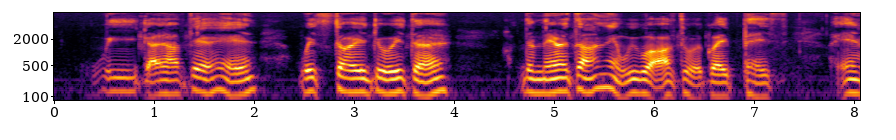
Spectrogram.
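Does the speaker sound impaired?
Yes: spastic quadriplegia cerebral palsy; wheelchair user, relies on others for help, races in boat and front-mounted bike seat.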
